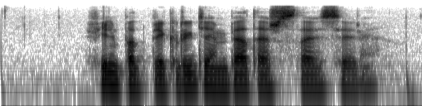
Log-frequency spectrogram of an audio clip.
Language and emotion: Russian, neutral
